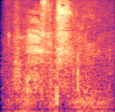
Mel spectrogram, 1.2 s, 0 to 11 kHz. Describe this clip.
17 cat sneeze
Cat is sneezing. Wow, I did not expect that
kitten, sneeze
